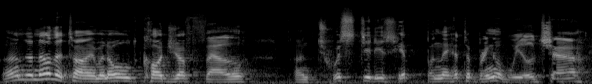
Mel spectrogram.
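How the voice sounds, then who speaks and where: A man's voice: mid-range voice, animated, unhurried, lightly acted. A man playing a deferential, worried working-class English railway station master in an old-time radio drama, speaking hesitantly and respectfully in a folksy way. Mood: puzzled, earnest.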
